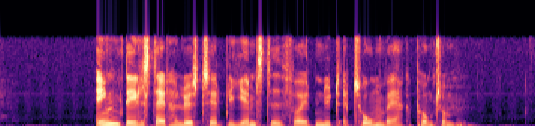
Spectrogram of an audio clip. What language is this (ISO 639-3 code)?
dan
